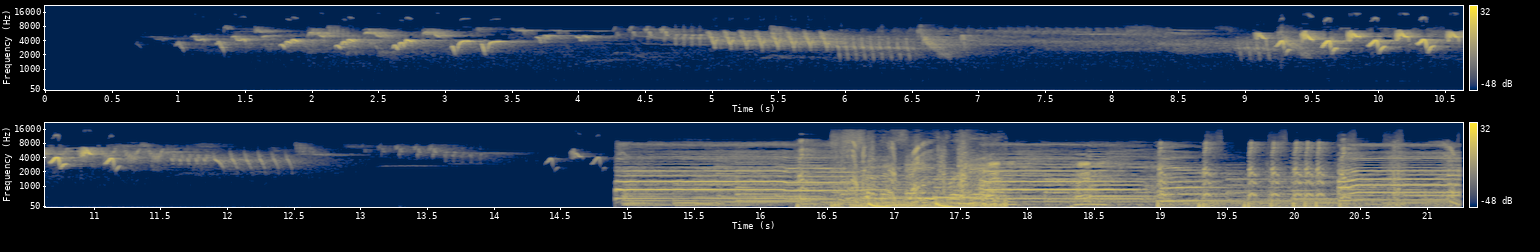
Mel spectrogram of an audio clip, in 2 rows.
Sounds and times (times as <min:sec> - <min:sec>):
Chirp, tweet: 0:00.6 - 0:15.0.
